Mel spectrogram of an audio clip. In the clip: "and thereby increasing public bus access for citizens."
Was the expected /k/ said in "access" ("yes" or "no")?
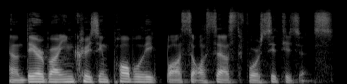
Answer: no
